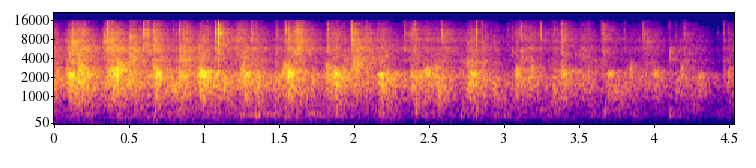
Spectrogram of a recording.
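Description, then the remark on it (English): An audience applauds the musicians after the adjudication of an instrumental solo brass class, many hands clapping in a dense, even wash of sound that holds strong throughout and tapers slightly at the end, with no voices over it. “So can we give them all, please, a big round of applause?”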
